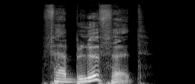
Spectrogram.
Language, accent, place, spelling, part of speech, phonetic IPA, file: German, Germany, Berlin, verblüffet, verb, [fɛɐ̯ˈblʏfət], De-verblüffet.ogg
- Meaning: second-person plural subjunctive I of verblüffen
